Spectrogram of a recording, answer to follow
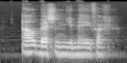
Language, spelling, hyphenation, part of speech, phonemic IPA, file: Dutch, aalbessenjenever, aal‧bes‧sen‧je‧ne‧ver, noun, /ˈaːl.bɛ.sə(n).jəˌneː.vər/, Nl-aalbessenjenever.ogg
- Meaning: jenever made with currant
